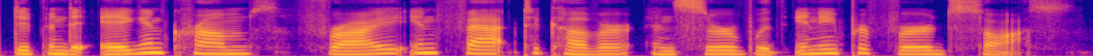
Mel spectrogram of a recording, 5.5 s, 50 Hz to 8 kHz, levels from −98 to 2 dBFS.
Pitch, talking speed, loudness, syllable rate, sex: 190 Hz, 175 wpm, -18 LUFS, 4.5 syllables/s, female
